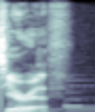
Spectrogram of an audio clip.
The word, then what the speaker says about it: Sirif: I was gonna say, though, I just realized now I've been pronouncing your name wrong this entire time, so it's Sirif. I've been saying Siraf this whole time, now I feel bad.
